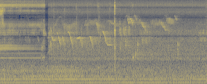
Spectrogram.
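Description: Birds chirping: a quick string of short, high chirps between about one and three seconds in, over a steady low hum.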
